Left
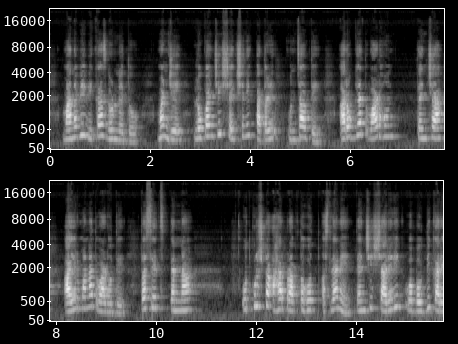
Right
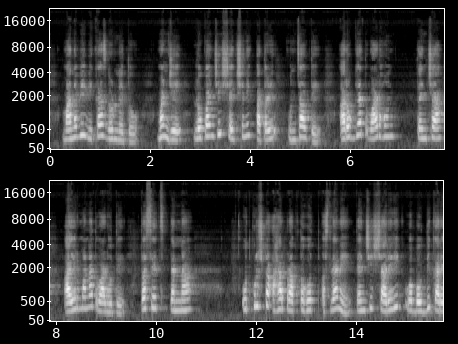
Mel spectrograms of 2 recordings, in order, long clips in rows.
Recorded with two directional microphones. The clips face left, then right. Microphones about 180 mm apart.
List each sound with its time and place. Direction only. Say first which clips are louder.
0.3 s speech: right 4 dB; 35° right (ahead or behind)
11.7 s speech: right 6 dB; 35° right (ahead or behind)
